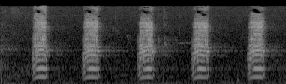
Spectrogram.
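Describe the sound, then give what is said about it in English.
A duck quacks five times in an even, steady rhythm. Each quack is loud, nasal and raspy and stands out clearly over faint background noise. “You got a duck. Duck just interrupting the podcast.”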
